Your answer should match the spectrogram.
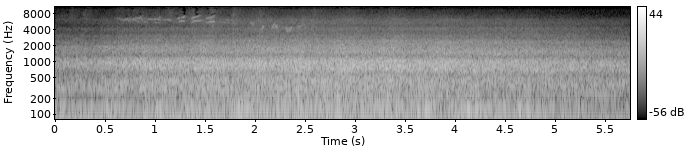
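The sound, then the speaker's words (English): A tram rolls past a garden outdoors, a steady rumbling with a broad low roar holding evenly throughout, with faint chirps of birds high above it near the start. No one speaks. “I'm recording this episode in my garden, so you'll hear the tram.”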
